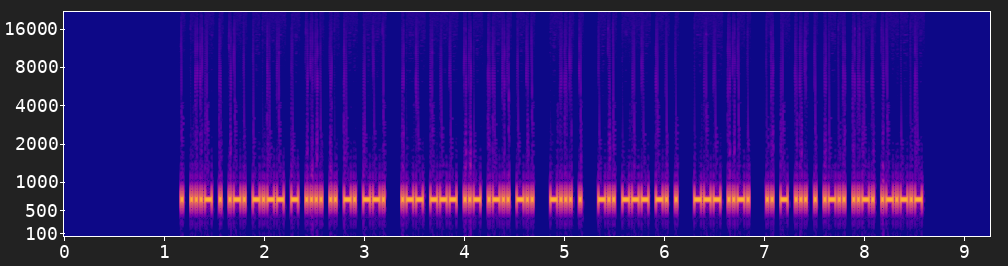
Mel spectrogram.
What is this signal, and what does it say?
Morse code, heard as a keyed tone, about 51 wpm, 690 Hz. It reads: EVERYTHING WOULD BE DONE OF ITSELF.
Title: Sentences from Top 1000 Words - Review Part 5 - 50wpm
